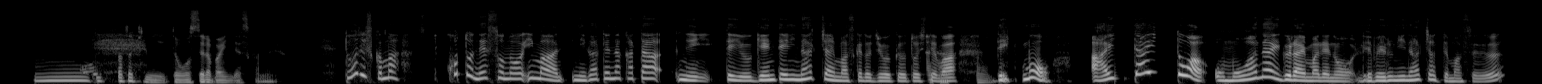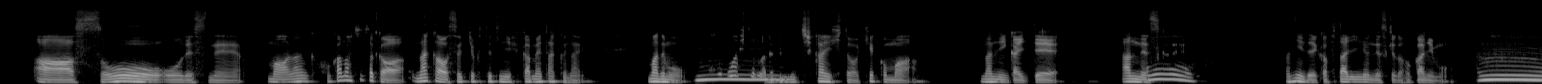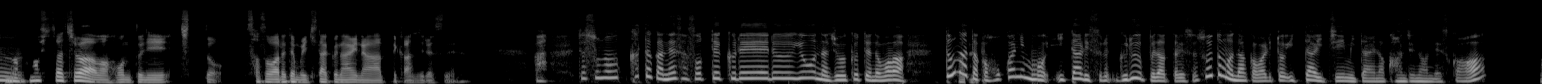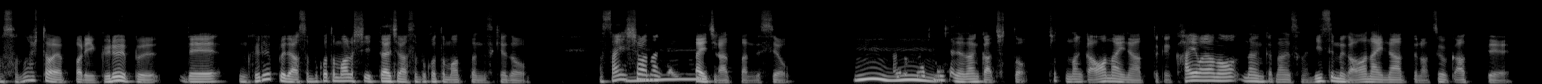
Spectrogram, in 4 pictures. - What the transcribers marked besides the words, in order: other background noise
- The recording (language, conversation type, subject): Japanese, advice, 優しく、はっきり断るにはどうすればいいですか？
